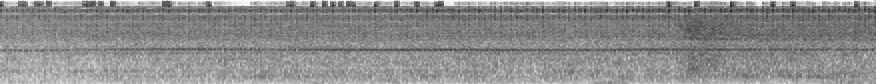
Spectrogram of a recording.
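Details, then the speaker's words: Copart car engine idling after fitting a new belt, having already replaced water pump and alternator: steady even idle, no squeak or chirp from the belt side; engine just purring, healthy. "So, no noise now. So, it's not the engine. So, it's that right there squeaking. The engine is just purring."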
